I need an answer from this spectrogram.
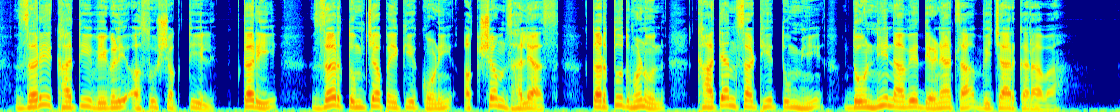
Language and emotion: Marathi, neutral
